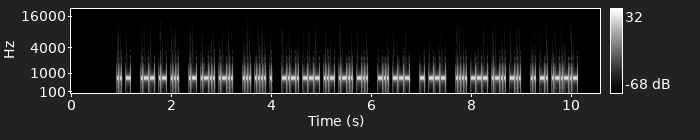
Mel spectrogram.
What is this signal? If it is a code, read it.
Morse code, heard as a keyed tone, about 40 wpm, 700 Hz. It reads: IT WAS ALL SHE COULD DO TO HOLD IN.
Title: Sentences from Top 400 Words 40wpm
